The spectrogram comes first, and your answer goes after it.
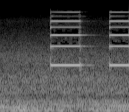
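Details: Consumer-grade stepped-sine-wave UPS unplugged from utility power: two long, high-pitched beeps about a third of a second each, repeating after a short pause, as it switches to battery power.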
